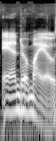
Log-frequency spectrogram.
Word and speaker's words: adenomyosis: Explain one more time what adenomyosis Adenomyosis is.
